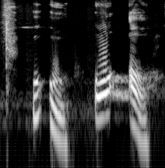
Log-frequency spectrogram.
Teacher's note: वे स्वर जिनका उच्चारण करने में हमारे होठ जो हैं वो गोल हो जाते हैं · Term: वृत्ताकार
